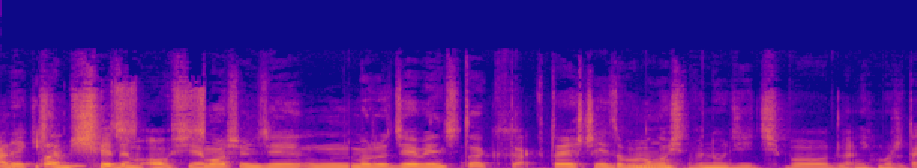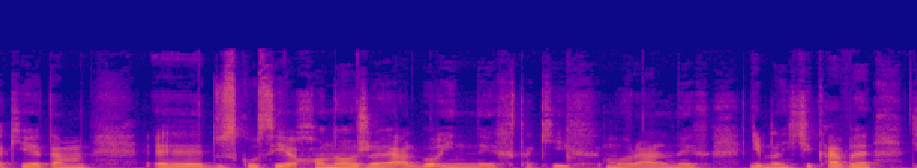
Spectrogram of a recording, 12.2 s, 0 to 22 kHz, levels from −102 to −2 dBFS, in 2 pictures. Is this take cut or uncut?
cut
